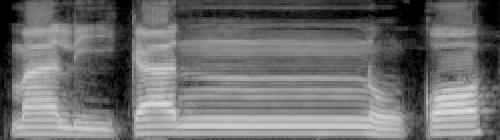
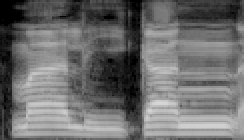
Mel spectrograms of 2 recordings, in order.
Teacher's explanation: dia digunahkan atau didengungkan jadi suaranya itu kita tahan kita panjangkan sejenak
